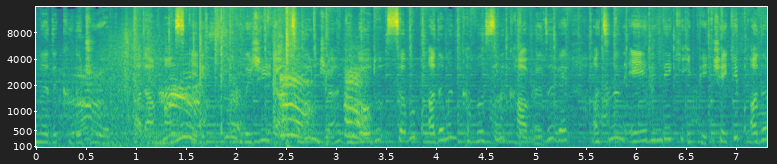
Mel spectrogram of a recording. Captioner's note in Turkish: Dövüşme sesleri; Müzik - Aksiyon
